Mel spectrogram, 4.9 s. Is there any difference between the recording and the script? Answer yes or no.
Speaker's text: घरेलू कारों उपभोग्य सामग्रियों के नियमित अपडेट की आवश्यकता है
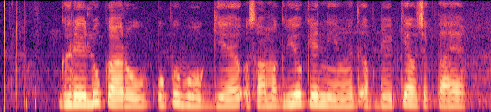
no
